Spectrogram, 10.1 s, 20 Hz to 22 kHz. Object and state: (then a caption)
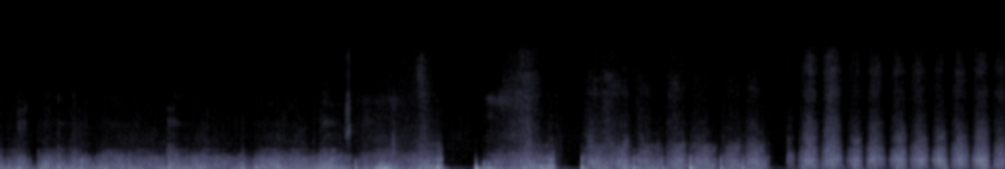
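Silicone microphone ear being rubbed and scratched. Fingertips with medium-length nails rub and scratch the outer ear of a soft, solid silicone ear on a 3Dio binaural microphone. A close, dense scratching and rubbing texture runs continuously, broken by brief silences near 4.5, 5.7 and 7.8 seconds. It ends in a steady run of rhythmic, evenly pulsing strokes.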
